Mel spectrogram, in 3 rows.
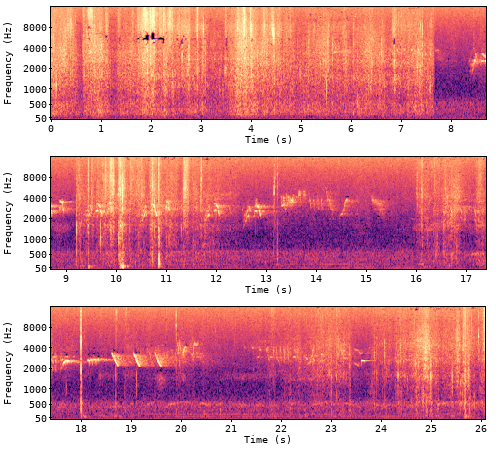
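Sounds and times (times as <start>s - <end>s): soft rustling: 0.0s - 7.7s, 16.0s - 17.7s, 22.0s - 26.0s
bird chirping: 5.4s - 15.5s, 16.5s - 25.6s.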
